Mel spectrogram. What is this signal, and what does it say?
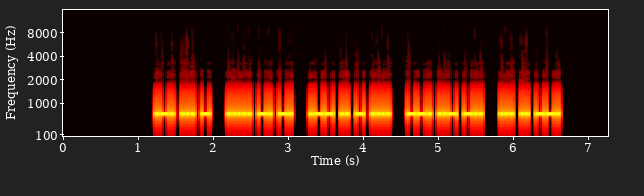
Morse code, heard as a keyed tone, about 34 wpm, 700 Hz. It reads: RST 5NN WITH GUD SIG
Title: Common QSO Phrases 35wpm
